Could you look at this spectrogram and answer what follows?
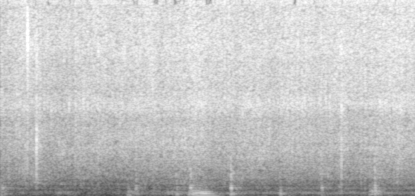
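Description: Food frying in a pan while being stirred slowly, a steady hiss of sizzle under intermittent gentle spatula scrapes and clinks.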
